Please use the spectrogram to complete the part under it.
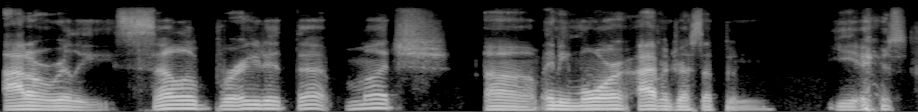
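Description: A man's voice: on the low side, steady tone, slow, darkish tone, dry recording, clean studio sound. A young man hosting a podcast in casual chat, laid-back with lots of fillers, over a video call. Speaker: podcast host.

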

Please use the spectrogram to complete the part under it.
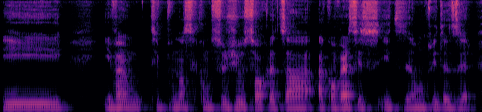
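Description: A man's voice: mid-range voice, monotone, fairly quick, a little mellow. Sarcastic young Portuguese man ranting. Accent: European Portuguese. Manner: sarcastic, with big jumps into mocking voices; rambling, full of fillers. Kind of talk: casual rant to camera.

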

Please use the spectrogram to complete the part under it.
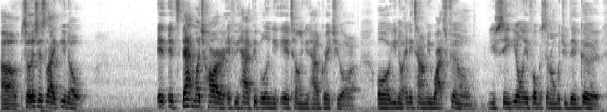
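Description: A man co-hosting a casual basketball podcast, giving earnest advice in relaxed slang. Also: mid-range voice, moderate pace. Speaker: podcast co-host. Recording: roomy echo.

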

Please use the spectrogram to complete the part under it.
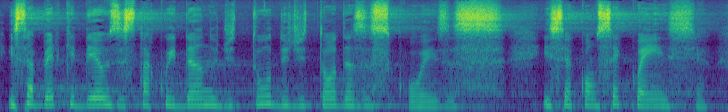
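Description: A middle-aged woman preaches in a high voice, lively and chatty, swinging between loud peaks and soft asides. Long reverb from the church hall trails every phrase. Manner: lively, chatty, wide swings in pitch and loudness; self-described fast-paced. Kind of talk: sermon.

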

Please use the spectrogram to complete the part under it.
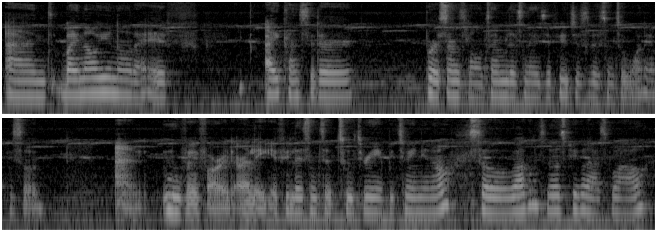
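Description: A woman's voice: on the low side, steady tone, normal speed, gravelly, dark tone, a little hiss or hum. A young woman from Barbados with a Bajan accent, hosting her solo podcast in loose, profane, laughing casual chat. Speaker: podcast host.

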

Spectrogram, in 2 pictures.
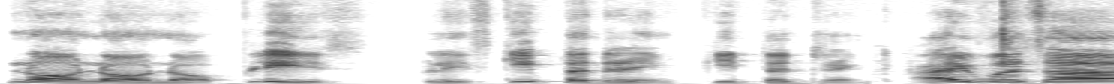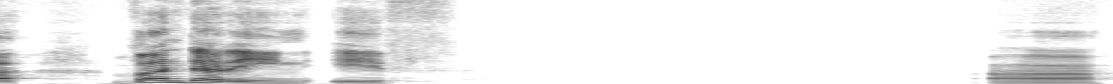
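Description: A man voicing a desperate young hero, pleading high. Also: sing-song, takes it slowly. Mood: eager. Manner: pleading, raised and strained.

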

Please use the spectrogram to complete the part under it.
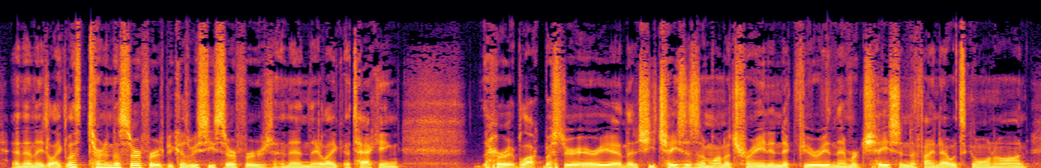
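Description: A man's voice: mid-range voice, no echo. Sarcastic man recapping a movie. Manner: sarcastic, mocking. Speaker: movie reviewer. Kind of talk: casual rambling movie recap.

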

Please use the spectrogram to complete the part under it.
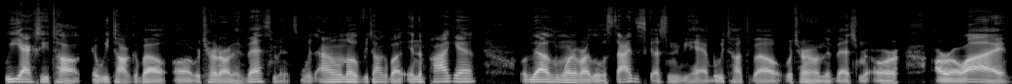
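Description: A man's voice: on the low side, fairly even intonation, fast talker, fairly bright tone, dry recording, studio quality. A man hosting a casual solo podcast, rambling informally and repeating himself, sounding nasal and a bit congested from being sick. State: slightly sick with a stuffy nose. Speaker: podcast host and gaming streamer.

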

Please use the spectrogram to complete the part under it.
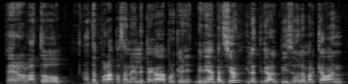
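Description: A man with a Mexican accent chatting about football as a co-host, slangy and relaxed. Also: on the high side. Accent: Mexican Spanish. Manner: very fast, slangy co-host banter. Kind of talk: casual sports chat.

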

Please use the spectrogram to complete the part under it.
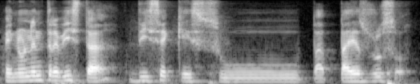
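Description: A man's voice: mid-range voice, slow pace, a bit bright. A man with a Mexican accent co-hosting a podcast in casual, slangy, joking chat. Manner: slangy, joking, steering toward context. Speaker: podcast co-host.

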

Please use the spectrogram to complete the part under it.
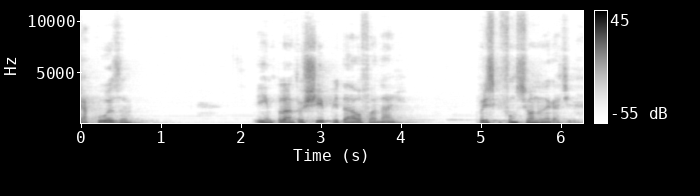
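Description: A man's voice: fairly high pitch, in a large hall. A man preaching as a pastor, asking the congregation rhetorical questions and acting out little dialogues. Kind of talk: sermon.

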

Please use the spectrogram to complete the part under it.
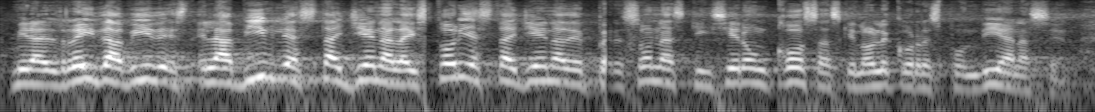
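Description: A man's voice: sits high, fast, a little hiss or hum. Guy preaching in church, lots of rhetorical questions, long echo off the hall. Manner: emphatic, full of rhetorical questions. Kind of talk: sermon. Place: church hall with a live band.

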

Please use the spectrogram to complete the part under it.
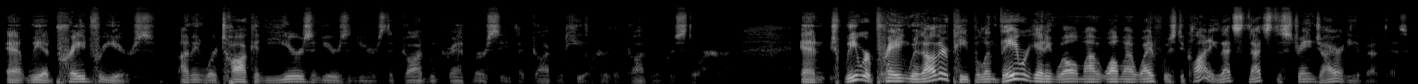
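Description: A middle-aged man, a pastor and interview guest, telling an earnest, animated testimony. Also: mid-range voice, brisk, few pauses, no room sound, low-quality recording. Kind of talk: interview storytelling.

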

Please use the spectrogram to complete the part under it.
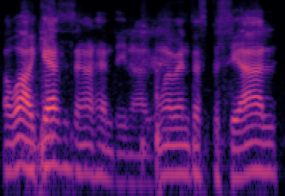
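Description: A man's voice: medium pitch, fairly quick, sharp tone, a little hiss or hum. A man hosting a casual online interview, chatty, with many fillers and English words mixed in. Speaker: podcast host.

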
